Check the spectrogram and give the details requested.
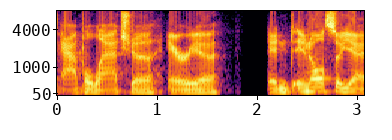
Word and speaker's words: Appalachia: co m uh yeah like the whole like Appalachia area and and also yeah it is pronounced Appalachia it's not pronounced Appalachia I had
